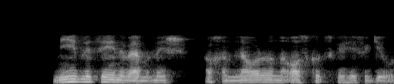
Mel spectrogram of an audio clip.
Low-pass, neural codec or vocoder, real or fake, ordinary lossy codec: 7.2 kHz; codec, 16 kHz in and 24 kHz out, 1 kbps, XY-Tokenizer; fake; AAC, 16 kbps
